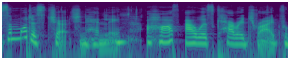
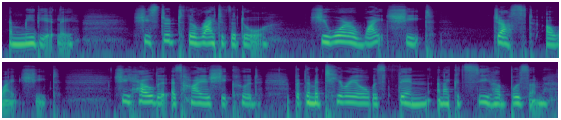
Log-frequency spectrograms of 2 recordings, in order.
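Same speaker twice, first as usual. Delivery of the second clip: usual speaking voice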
